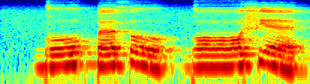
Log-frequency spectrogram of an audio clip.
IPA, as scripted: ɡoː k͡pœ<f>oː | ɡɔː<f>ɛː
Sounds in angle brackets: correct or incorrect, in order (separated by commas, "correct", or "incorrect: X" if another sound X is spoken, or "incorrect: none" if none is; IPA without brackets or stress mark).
incorrect: θ, incorrect: fʲ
